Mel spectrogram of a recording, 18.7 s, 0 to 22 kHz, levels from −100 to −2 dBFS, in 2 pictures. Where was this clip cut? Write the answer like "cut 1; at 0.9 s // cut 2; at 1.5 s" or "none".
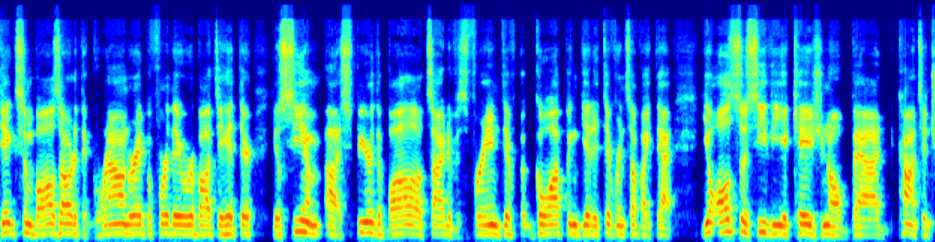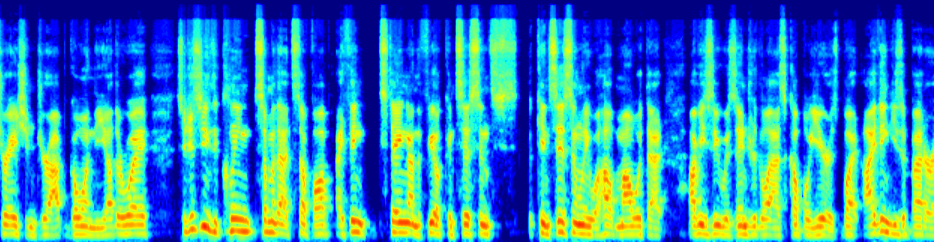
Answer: cut 1; at 12.7 s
